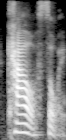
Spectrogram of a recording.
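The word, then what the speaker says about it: khao soi: spelling of cow soy but what is that H doing there nothing right you cross it out and it still reads exactly the same cow soy so why do we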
